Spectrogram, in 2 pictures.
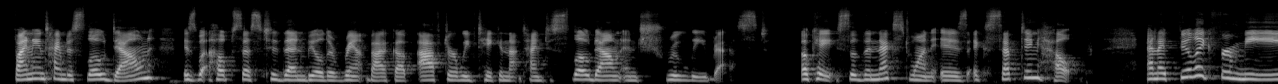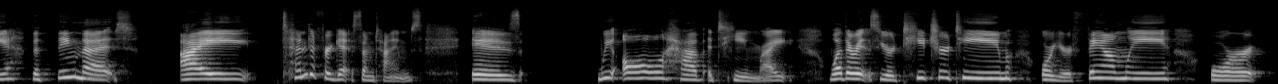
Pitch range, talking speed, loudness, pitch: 200-265 Hz, 155 wpm, -23 LUFS, 230 Hz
